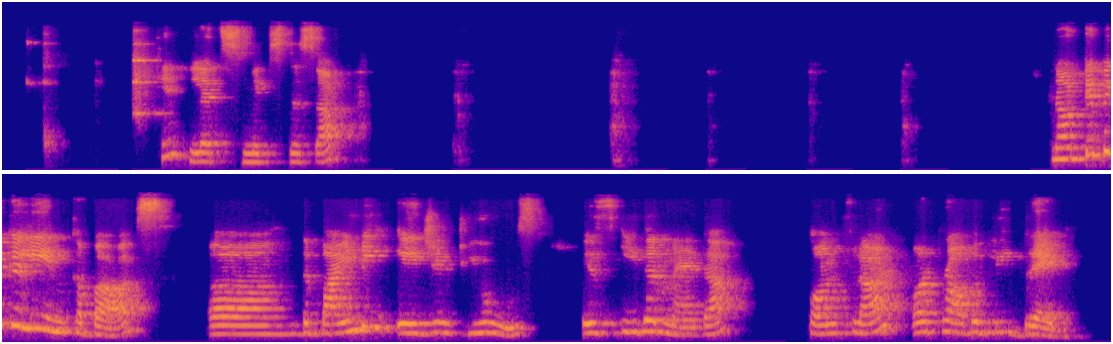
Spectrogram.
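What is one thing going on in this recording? A woman talks calmly close to a microphone.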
